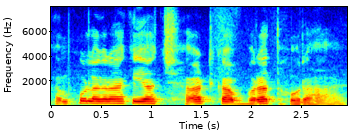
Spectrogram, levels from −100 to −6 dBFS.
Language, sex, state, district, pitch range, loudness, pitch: Hindi, male, Bihar, Patna, 150-175 Hz, -16 LUFS, 165 Hz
